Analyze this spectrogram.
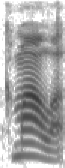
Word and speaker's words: Kamala: i don't know why i always say her name on camelot kamala i don't say wrong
